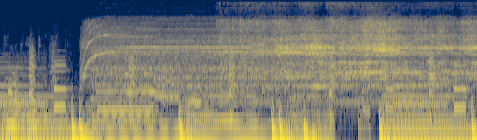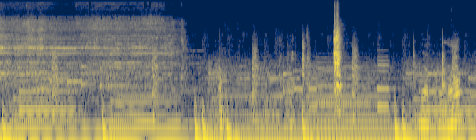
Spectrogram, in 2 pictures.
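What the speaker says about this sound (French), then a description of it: "on va faire un deuxième trait de coupe" A hand saw cuts a second kerf in wood for a beehive, with loud, close, rhythmic back-and-forth strokes repeating steadily, one brief pause, then a few final strokes.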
